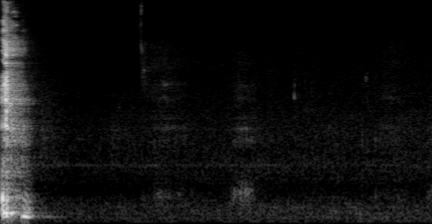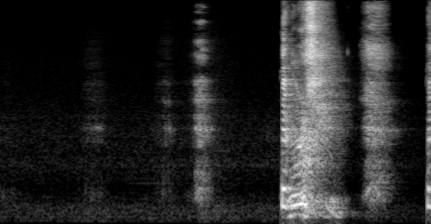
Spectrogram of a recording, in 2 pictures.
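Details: Repeated sneezing: one sneeze, small sniffing sounds, then a loud sneeze quickly followed by another.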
